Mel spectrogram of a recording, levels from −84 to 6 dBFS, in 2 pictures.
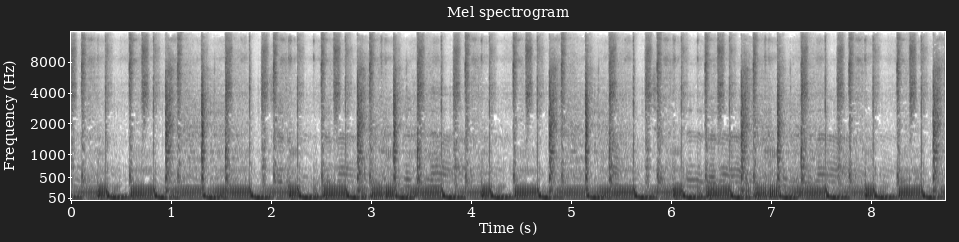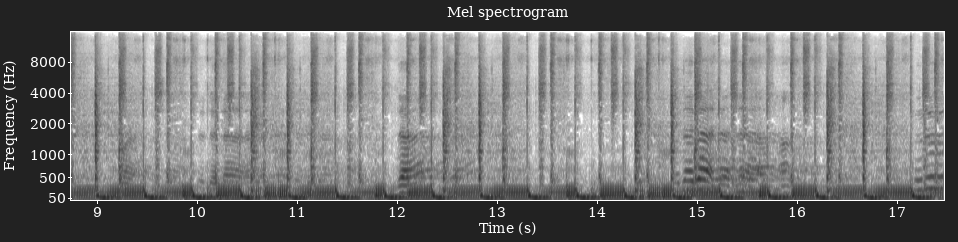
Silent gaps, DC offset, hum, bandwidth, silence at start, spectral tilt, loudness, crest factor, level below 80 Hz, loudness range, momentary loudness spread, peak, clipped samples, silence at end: none; under 0.1%; none; 16 kHz; 0 s; -4 dB/octave; -15 LUFS; 14 dB; -20 dBFS; 0 LU; 2 LU; 0 dBFS; under 0.1%; 0 s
